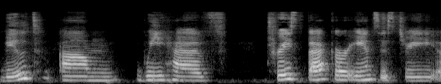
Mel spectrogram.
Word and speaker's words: Wild: And yeah, fun fact, it is it is in in German it's it's pronounced built.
